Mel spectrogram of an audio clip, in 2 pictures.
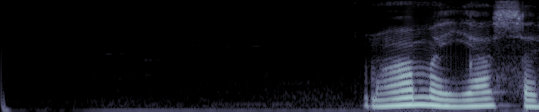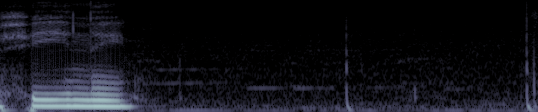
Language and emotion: Russian, neutral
